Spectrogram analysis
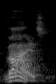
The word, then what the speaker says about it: Weiss: you would pronounce as Weiss. Now science tells us that everybody who would pronounce a W as a V is a Nazi.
